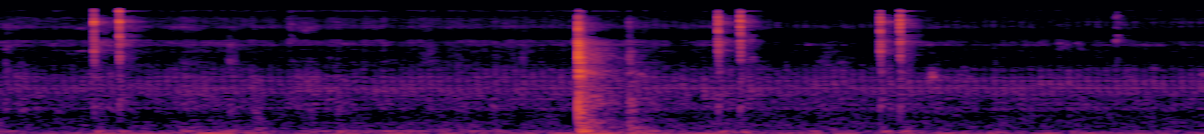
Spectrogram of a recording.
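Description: Sparse light clicks and taps, several in quick pairs, with one louder knock about three seconds in, over a faint low hum.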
